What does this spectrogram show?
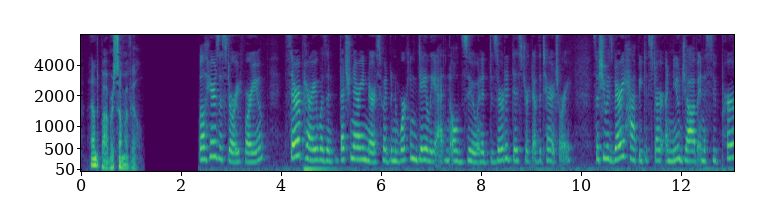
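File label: utah, International Dialects of English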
